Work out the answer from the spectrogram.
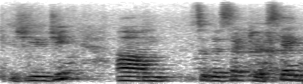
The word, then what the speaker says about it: Huger: genuine South Carolinian if you know how to pronounce that correctly is Yuji so the Secretary of State buried their minister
